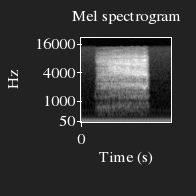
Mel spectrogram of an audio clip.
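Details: Barn owl at its Catalonian nest on 12 December 2021, as a bird and then a rodent arrive as food: one steady, noisy hissing screech of about a second, slightly quieter than the others.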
